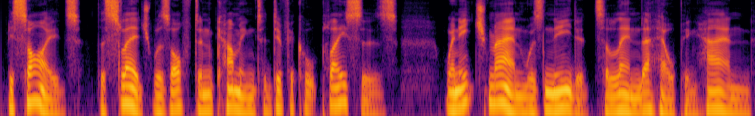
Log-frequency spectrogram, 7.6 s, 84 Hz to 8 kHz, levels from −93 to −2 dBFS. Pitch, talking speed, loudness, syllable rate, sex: 100 Hz, 150 wpm, -21 LUFS, 4.3 syllables/s, male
